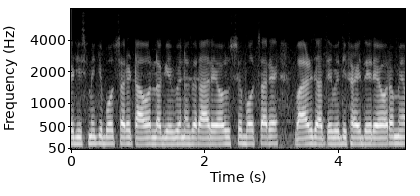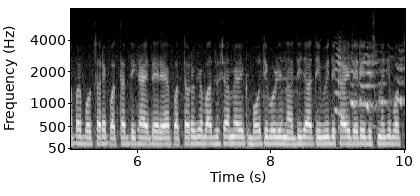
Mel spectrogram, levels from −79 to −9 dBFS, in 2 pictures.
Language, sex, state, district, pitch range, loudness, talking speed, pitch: Hindi, male, Jharkhand, Jamtara, 135-140 Hz, -17 LUFS, 305 wpm, 140 Hz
